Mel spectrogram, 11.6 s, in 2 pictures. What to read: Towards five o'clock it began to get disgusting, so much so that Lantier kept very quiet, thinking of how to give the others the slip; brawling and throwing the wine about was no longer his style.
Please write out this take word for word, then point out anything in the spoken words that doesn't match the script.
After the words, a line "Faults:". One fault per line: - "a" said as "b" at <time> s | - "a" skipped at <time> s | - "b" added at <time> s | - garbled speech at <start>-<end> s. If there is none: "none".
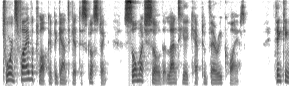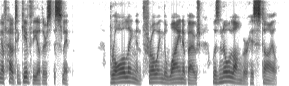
Towards five o'clock it began to get disgusting, so much so that Lantier kept very quiet, thinking of how to give the others the slip; brawling and throwing the wine about was no longer his style.
Faults:
none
